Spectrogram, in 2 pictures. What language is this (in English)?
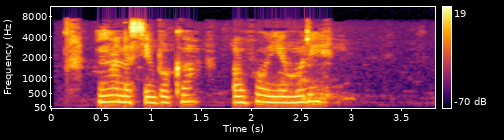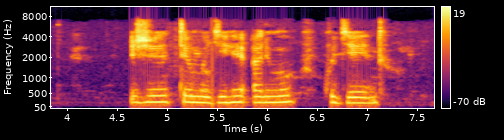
Kinyarwanda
